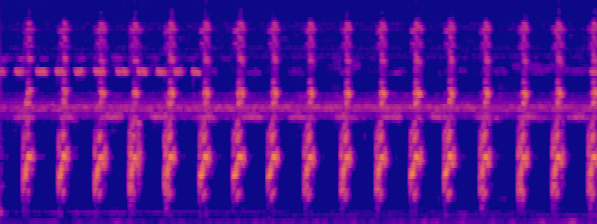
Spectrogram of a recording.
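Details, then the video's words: White-breasted waterhen calling, recorded for luring birds at night; a long even series of rough croaks, roughly two per second, very regular, with a constant insect-like high whine running underneath. "suara burung ruak ruak pikat malam"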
